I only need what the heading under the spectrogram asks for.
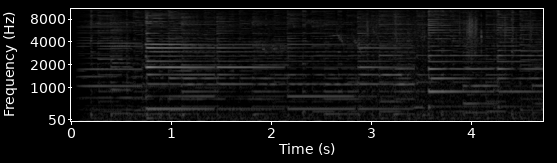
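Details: Strummed and plucked acoustic guitar music fills the whole stretch, without any animal sound.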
